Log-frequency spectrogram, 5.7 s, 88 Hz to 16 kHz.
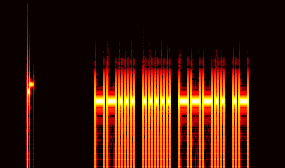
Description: Morse code, heard as a keyed tone, about 20 wpm, 700 Hz. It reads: 758A
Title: Common Cut Numbers - 4-Digit 20wpm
